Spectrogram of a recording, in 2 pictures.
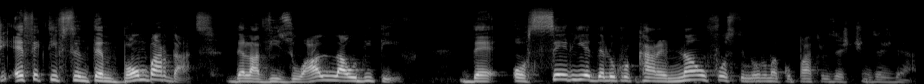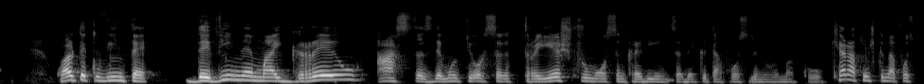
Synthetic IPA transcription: ʃiʔe̞fe̞k̚t̪iv̥sɨnt̪e̞mbo̞mbard̪a̰t̪sʲ | d̪e̞lavizualːaud̪it̪iv̥ | d̪e̞o̞se̞ɾije̞d̪e̞lukɾurʲkaɾe̞nawfo̞st̪ɨnurməkupat̪ɾuze̞t͡ʃt͡ʃinze̞t͡ʃʲd̪e̞a̰nʲ | kualt̪e̞kuvint̪e̞ | d̪e̞vine̞majɡɾe̞wast̪əzʲd̪e̞mult̪e̞o̞rʲsət̪ɾəje̞ʃt̪ʲfɾumo̞sɨŋkɾe̞d̪int̪səd̪e̞kɨt̪afo̞st̪ɨnurməkukʲaɾat̪unt͡ʃʲkɨnd̪afo̞st̪

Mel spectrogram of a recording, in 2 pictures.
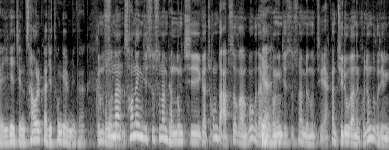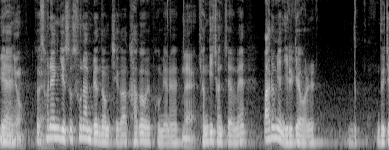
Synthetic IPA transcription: eiɡe̞t͡ɕiɯmsʰaʌɭk͈ad͡ʑitʰoŋɡemɲida | kɯɾʌmsʰunansʰʌne̞ŋd͡ʑisʰusʰunanpjʌndoŋt͡ɕʰiɡat͡ɕ͈ok͈ɯmdoa̰p̚s͈ʌɡɦaɡokɯdametoŋiŋd͡ʑis̬ʰusʰunanpjʌndoŋt͡ɕʰiɡa̰ja̰k͈antɥiɾoɡanɯnkod͡ʑʌŋdokɯɾimiŋɡjek̞ɲo̰ | ʌsʰʌnɦe̞ŋd͡ʑisʰusʰunanbjʌndʌŋt͡ɕʰiɡakaɡʌbɯɭpomjʌnɯnnḛkjʌŋɡit͡ɕʌnt͡ɕ͈ʌme̞ | p͈aɾɯmjʌniɭɡe̞ʌɭ | nɯd͡ʑi

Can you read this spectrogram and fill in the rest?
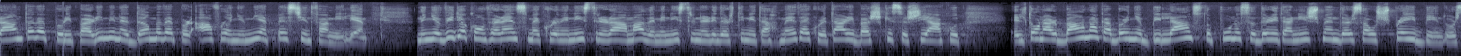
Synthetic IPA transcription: ant̪ɛvɛpəɾipaɾiminɛd̪əmɛvɛpəɾafɾɔɲəmiɛpɛst͡ɕind̪familjɛ | nəɲəvid̪ɛɔkɔnfɛɾɛnt͡smɛkɾuɛminist̪ɾinɾamaðɛminist̪ɾinɛɾind̪əɾt̪imit̪ahmɛt̪ajkɾyɛt̪aɾibaʃkisəʃiakut̪ | ɛlt̪ɔnaɾbanakabəɾɲəbilant͡st̪əpunəsəd̪ɛɾit̪aniʃmɛnd̪əɾsauʃpɾɛibind̪uɾ

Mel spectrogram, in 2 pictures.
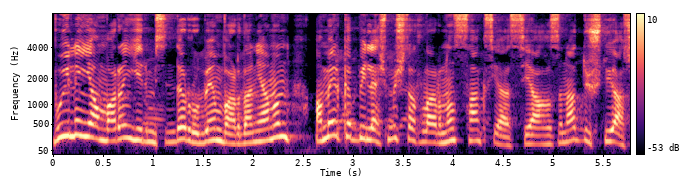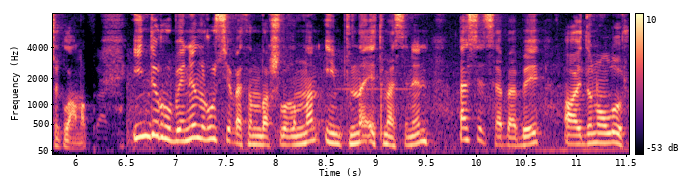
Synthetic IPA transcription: builinjɑnvɑɾɯnjiɾmisind̪æɾubenvɑɾd̪ɑnjɑnɯn | ɑme̞ɾikʰɑbiɾlæʃmiʃʃt̪ɑt̪lˠɑɾɯnɯnsɑŋksijɑsijɑɣɯzɯnɑd̪yʃd̪yjyɑt͡ʃʰɯɡlˠɑ̰nɯ̰b̥ | ind̪iɾubeninɾusijɑvæt̪ʰænd̪ɑʃlˠɯɣɯnd̪ɑnimt̪ʰinɑ̰e̞t̪mæsinin | æsilsæbæbi | ɑjd̪ɯno̞lˠuɾ

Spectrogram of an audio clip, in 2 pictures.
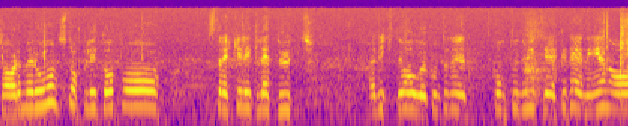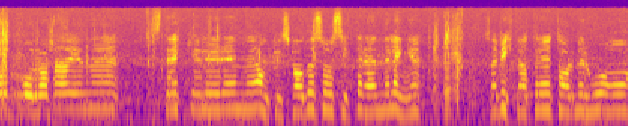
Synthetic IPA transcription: t̪ʰɑːɖɛmɛɾuːst̪ɔpːəɭɪt̪ːɔpːɔ | st̪ɾɛkːəɭɪt̪ːlɛt̪ːʉːt̪ | d̪ɛæɾʋɪkt̪ɪɔhɔlːəkʊnt̪ɪ | kʰʊnt̪ɪnʉɪt̪ʰeːt̪ɪt̪ʰɾeːnɪŋənɔpʰoːd̪ɾɑːʂæɪɛn | st̪ɾɛkːɛlːəɾɛnɑŋkəlskɑːd̪əsɔsɪt̪ːəɖɛnlɛŋːə | sɔd̪æɾʋɪkt̪ɪɑt̪̚d̪ɛɾɛt̪ʰɑːɖɛmɛɾuːɔ

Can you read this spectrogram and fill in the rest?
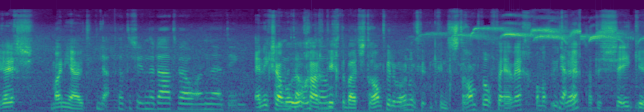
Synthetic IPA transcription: rɛχs | maɹniœɥtjad̥ɑtɪsɪndəɹdaːtʋɛlˠəndɪŋɛnɪksawʋəlˠɦɪlˠχraːχdɪχtəɹbɛjətstrɑntʋɪləʋownənɪkfɪntə̥tstrɑntʋɛlˠfɛɹʋɛχfɑnɔfytrɛχtdɑtɪsːejkə

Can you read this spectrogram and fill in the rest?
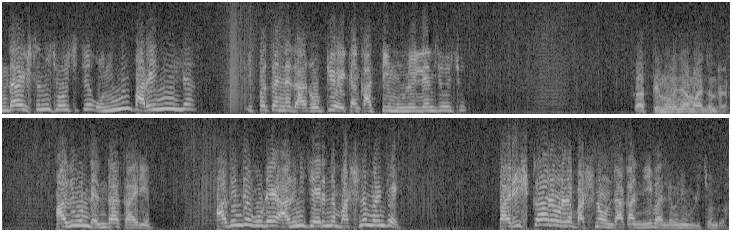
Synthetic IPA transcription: e̞nd̪aːiʂʈɐenːɨt͡ɕo̞ːðit͡ɕːiʈːɨo̞nːumpɐrɐjunːuðilːɐ | ipːoːt̪ɐnːeroʈːiʋɐjkʲːaːnkɐt̪ːimuɳːuilːɐenːɨt͡ɕo̞ːðit͡ɕːu | kɐ̰t̪ːimuɭiɲːaːmaːt͡ɕːoɳɖḛ | ɐðuɣo̞ɳɖe̞nd̪aːkaːɾjɐm | ɐðinde̞kuːɽe̞ɐðinɨt͡ɕe̞ːɾunːɐbʱɐʈʂɐɳɐmʋeːɳɖe | pɐɾiʂkaːɾɐmuɭːɐbʱɐʈʂɐɳɐmuɳɖaːkːaːnniːʋɐlːɐʋɐnumʋiɭit͡ɕːo̞ːɳɖuʋa

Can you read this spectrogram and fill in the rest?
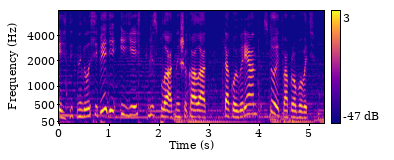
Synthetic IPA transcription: esʲtʲɪtʲnəvʲɪlˠəsʲɪpʲedʲɪʔijesʲtʲbʲɪsplˠat̪nɨjʂɨkɐlˠat̪ː | ɐko̞jvəɾʲɪant̪st̪o̞jɪt̪̚pɐpɾo̞bəvətʲ

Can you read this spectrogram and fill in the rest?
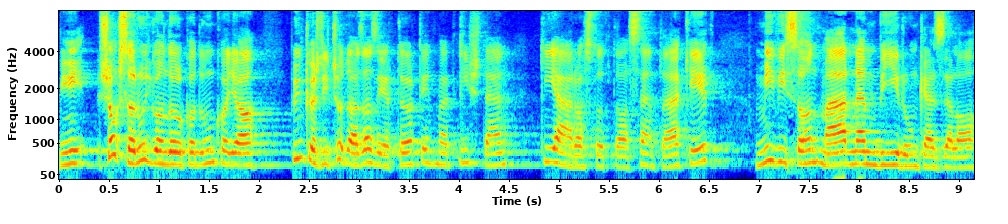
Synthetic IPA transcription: miʃo̞kso̞ɾuːɟɡo̞nd̪o̞lko̞d̪uŋkho̞ɟɒb̥yŋkø̞ʒd̪it͡ʃo̞d̪ɒːzɒzeːrt̪ːørt̪eːnt̪mɛrt̪iʃt̪ɛn | kiaːɾɒst̪o̞t̪ːɒːsɛnt̪lɛlkeːt̪ | miviso̞nt̪maːrnɛmbiːɾuŋkɛzːɛlɒ

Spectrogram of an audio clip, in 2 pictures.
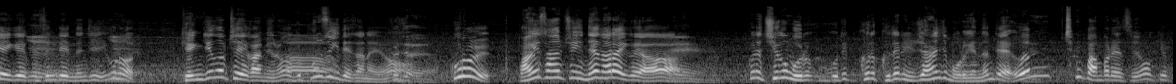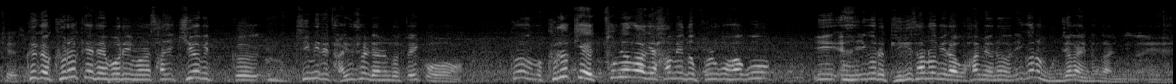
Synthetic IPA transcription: eiɡe̞kus̬ʰeŋdwe̞inːɯnd͡ʑiːɡonɯn | ke̞ŋd͡ʑeŋɦʌp̚t͡ɕʰeːɡamjʌnɯnkɯpkʰuns̬ʰɯɡidwe̞d͡ʑana̰jokɯd͡ʑʰo | kɯɾɯɭ | paŋis̬ʰaŋams͈ʰiŋine̞naɾaiɡʌja | kɯndet͡ɕiɡɯmtikkɯkɯde̞ɾojud͡ʑiɦanɯnd͡ʑimoɾɯɡe̞nːɯnde̞ʌmt͡ɕʰɯŋpambaɾɦesʰʌjokiʌp̚ɕ͈ieskɯɾik͈akɯɾʌkʰe̞te̞bʌɾimjʌnɯnsʰaɕʰiɭkiʌbi | kɯkimiɾitajuɕ̬ʰɯɭdwenɯnɡʌt̚t͈oit̚k͈o | kɯkɯɾʌkʰe̞tʰumjʌŋɦaɡe̞hame̞dopuɭɡoɦaɡo | iiɡʌɾɯɭpiɾisʰanʌbiɾaɡoɦamjʌnɯniɡʌnɯnmund͡ʑe̞ɣainːɯnɡʌaɲimɲida̰jḛ

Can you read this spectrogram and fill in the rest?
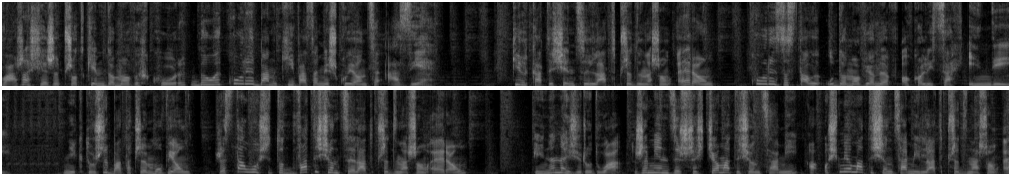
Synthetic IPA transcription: vaʐaɕɛʐɛpʂɔt̪kʲɛmd̪ɔmɔvɘxkʰuɾbɘwɘkuɾɘbaŋkʲivazamʲjɛʂkujɔnt̪sɛʔazʲjɛ | kʲilkat̪ɘɕɛnt̪sɘlat̪pʂɛd̪naʂɔ̃w̃ʔɛɾɔ̃w̃ | kuɾɘzɔst̪awɘʔud̪ɔmɔvʲjɔnɛvɔkɔlʲit̪saxind̪ʲji | ɲɛkt̪uʐɘbad̪at͡ʂɛmuvʲjɔ̃w̃ | ʐɛst̪awɔɕɛt̪ɔd̪vat̪ɘɕɔnt̪sɛlat̪pʂɛd̪naʂɔ̃w̃ʔɛɾɔ̃w̃ | ʔinːɛʑɾud̪waʐɛmʲjɛnd̪zɘʂɛɕt͡ɕɔmat̪ɘɕɔnt̪samʲiʔaʔɔɕmʲjɔmat̪ɘɕɔnt̪samʲilat̪pʂɛd̪naʂɔ̃w̃ʔɛ

